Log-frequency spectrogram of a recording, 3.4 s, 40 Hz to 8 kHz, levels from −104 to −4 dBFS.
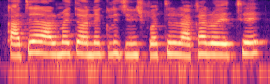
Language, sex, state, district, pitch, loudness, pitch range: Bengali, female, West Bengal, Alipurduar, 265 Hz, -13 LUFS, 255-275 Hz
